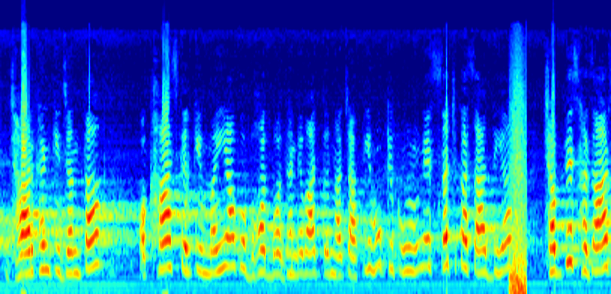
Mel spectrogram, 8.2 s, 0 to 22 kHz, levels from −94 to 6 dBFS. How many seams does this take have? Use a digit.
1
